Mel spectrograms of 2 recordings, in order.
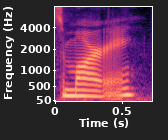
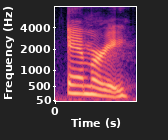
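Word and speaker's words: Amiri: But I asked Amari, Emery, sorry. It's spelled Amari, so I'm going to say it wrong forever.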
